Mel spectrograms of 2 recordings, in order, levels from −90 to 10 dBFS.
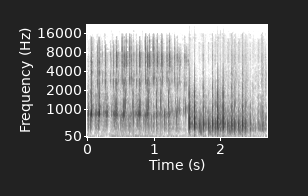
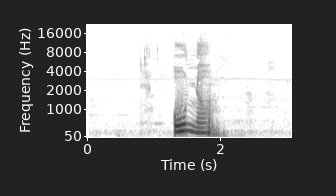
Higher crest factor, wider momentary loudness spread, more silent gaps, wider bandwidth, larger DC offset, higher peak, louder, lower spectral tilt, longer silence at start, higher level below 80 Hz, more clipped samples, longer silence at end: about the same, 24 dB vs 20 dB; second, 8 LU vs 15 LU; neither; first, 16.5 kHz vs 11.5 kHz; neither; first, 0 dBFS vs -6 dBFS; about the same, -23 LUFS vs -22 LUFS; second, -1.5 dB/octave vs -9 dB/octave; second, 0 s vs 1.3 s; about the same, -60 dBFS vs -58 dBFS; neither; second, 0 s vs 1.1 s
